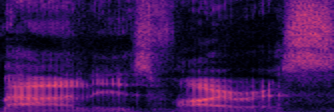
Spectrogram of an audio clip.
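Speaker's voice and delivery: synthesized, evil computer-villain voice. Describing a scene, quoting a computer villain's line: booming synthesizer voice. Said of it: "that sort of like booming synthesizer voice".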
